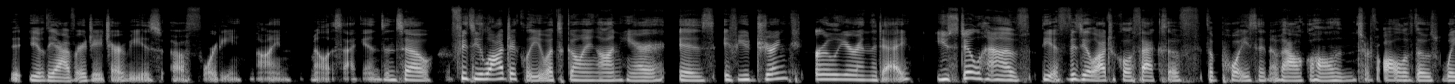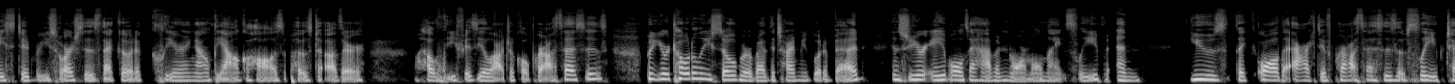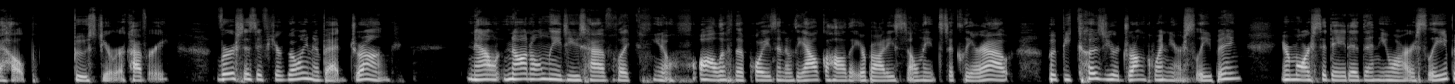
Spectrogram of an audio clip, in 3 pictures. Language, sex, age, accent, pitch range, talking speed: English, female, 20-39, American, 185-220 Hz, 190 wpm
